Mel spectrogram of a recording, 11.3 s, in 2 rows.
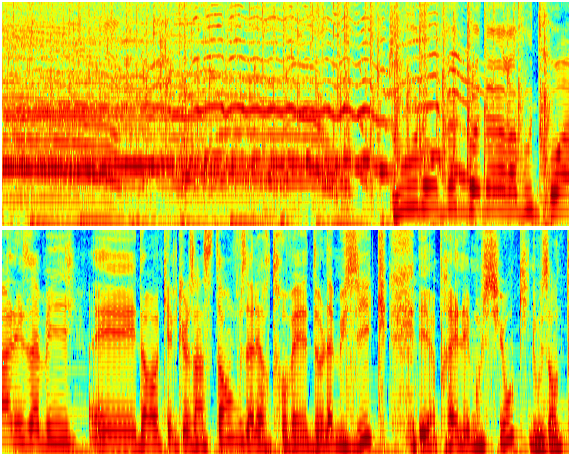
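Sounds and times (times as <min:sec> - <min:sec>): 
audience applause and cheering: 0:00.0 - 0:05.5
speech: 0:05.1 - 0:11.3.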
